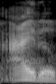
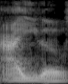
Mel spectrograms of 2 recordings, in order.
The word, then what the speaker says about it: Aida: I used to say her name Ida, but people say Aida. So we'll go with that.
